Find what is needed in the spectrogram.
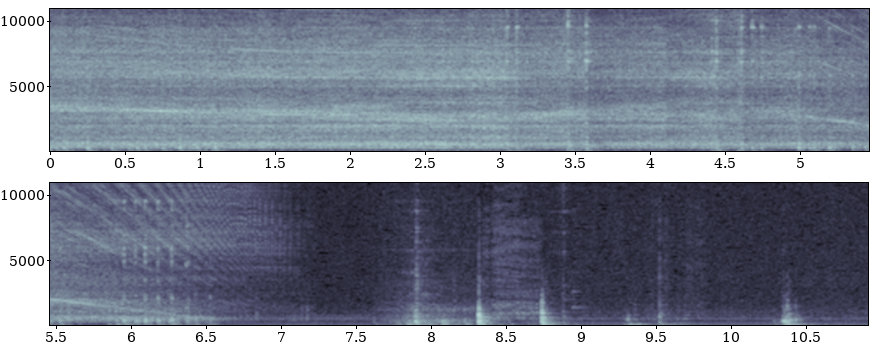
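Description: Electric hand mixer whipping egg whites to meringue in a glass bowl, a steady whirr; about six seconds in it is switched off and its whine falls away. A few light clicks and knocks follow near the end.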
